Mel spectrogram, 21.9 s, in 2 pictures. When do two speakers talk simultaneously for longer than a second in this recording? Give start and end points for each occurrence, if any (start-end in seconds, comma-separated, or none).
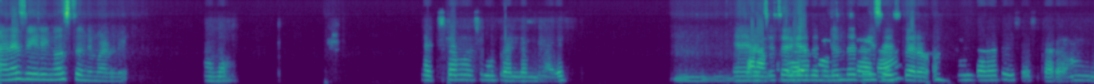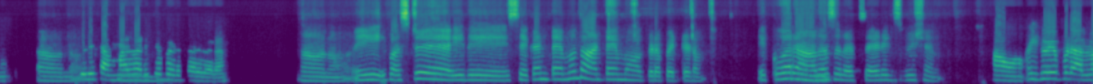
7.5-8.9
